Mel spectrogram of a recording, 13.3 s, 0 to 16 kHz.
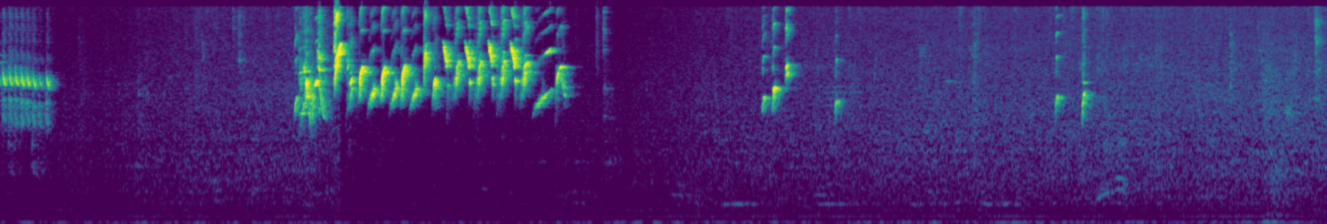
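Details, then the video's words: European goldfinch recorded as a 2016 online singing-contest entry. After a short opening note and a pause comes a dense burst of liquid, rapidly repeated twittering. Sparse single chirps follow over a quiet background. "World championship in Goldfinch Song"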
